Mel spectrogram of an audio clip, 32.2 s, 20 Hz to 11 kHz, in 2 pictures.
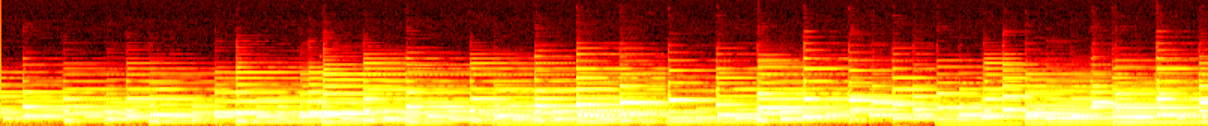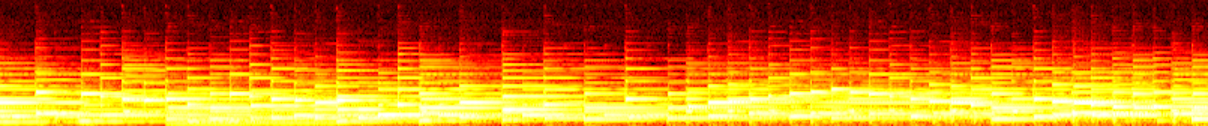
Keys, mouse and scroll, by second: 2.8 typing, 4.9 click, 11.8 click, 13.9 click, 15.4 click, 16.7 click, 17.2 middle click, 18.1 click, 18.6 Delete, 19.2 Delete, 26.3 click, 27.0 click, 28.0-28.3 scroll up 2, 28.5 middle click, 29.3 a.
